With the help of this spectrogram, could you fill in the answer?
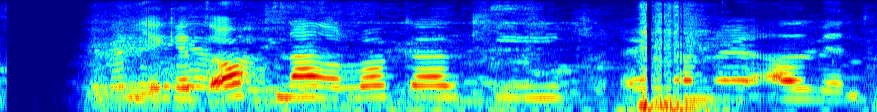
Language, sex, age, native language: Icelandic, female, 15, Icelandic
